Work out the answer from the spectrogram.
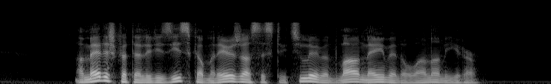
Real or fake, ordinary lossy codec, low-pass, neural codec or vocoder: fake; none; 7.2 kHz; codec, 16 kHz, 0.5 kbps, FunCodec, trained on LibriTTS, 25 frames a second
